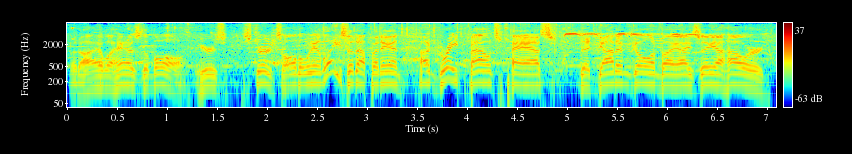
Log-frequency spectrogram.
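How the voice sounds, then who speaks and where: A man's voice: fairly high pitch, expressive, moderate pace, background noise. American man calling live radio basketball. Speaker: radio play-by-play announcer. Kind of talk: live basketball play-by-play commentary. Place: basketball arena.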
